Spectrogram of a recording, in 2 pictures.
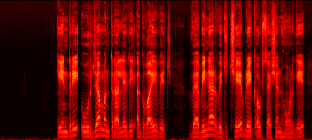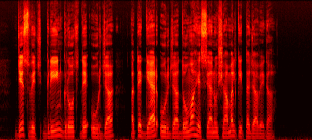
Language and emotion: Punjabi, neutral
